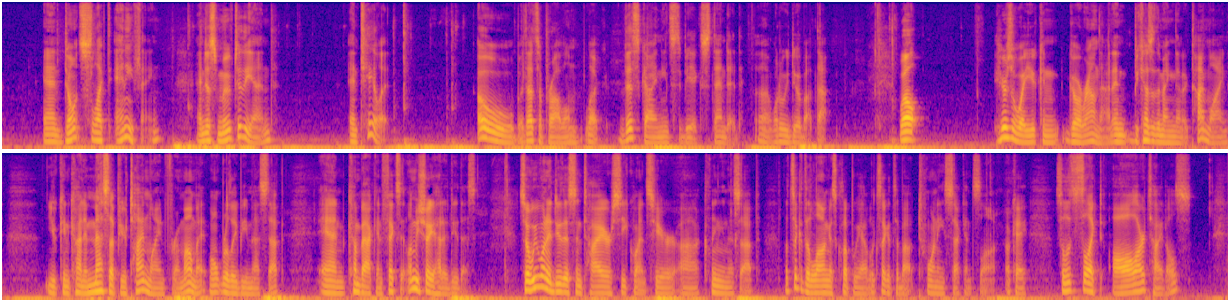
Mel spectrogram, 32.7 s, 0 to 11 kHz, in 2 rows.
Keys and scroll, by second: 1.1 shift+super+a, 2.5 ', 3.8 ;, 5.2 alt+;, 5.3 alt+], 6.9 alt+super+], 6.9 alt+super+z.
